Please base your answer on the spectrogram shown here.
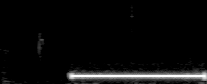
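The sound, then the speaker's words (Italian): An outgoing Telegram call ringing tone sounds as a single steady electronic beep lasting about one second. It follows half a second of silence and cuts off cleanly. “Ti stiamo chiamando su Telegram, caro Andrea.”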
